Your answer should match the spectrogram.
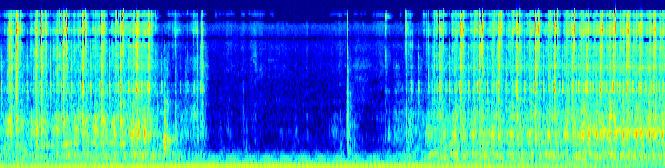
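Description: Electric sewing machine stitching a seam through pieces of quilting fabric, a rapid run of needle strokes. The stitching stops for about three seconds in the middle, then starts again.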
